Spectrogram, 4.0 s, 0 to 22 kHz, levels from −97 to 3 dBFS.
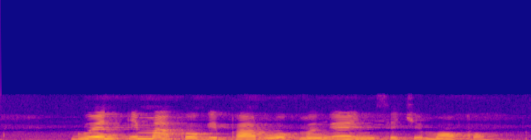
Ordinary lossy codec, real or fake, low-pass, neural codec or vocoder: none; real; 7.2 kHz; none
